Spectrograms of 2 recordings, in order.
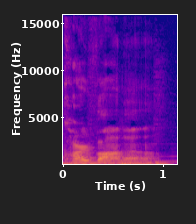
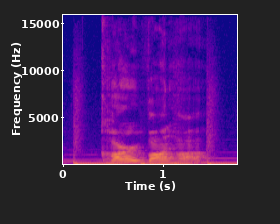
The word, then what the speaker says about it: Carvanha: We got Carvana. No, Carvanha. Yeah, Carvanha. Emolaga. Sorry again if I'm mispronouncing their names wrong.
